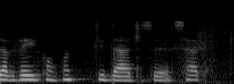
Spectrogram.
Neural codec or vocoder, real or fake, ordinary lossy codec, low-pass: codec, 16 kHz, 0.8 kbps, ZipCodec; fake; none; none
